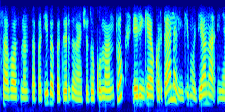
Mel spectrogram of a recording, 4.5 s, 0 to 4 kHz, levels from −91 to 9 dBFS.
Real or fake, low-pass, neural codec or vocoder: real; 3.6 kHz; none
